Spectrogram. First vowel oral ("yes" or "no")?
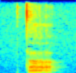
no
